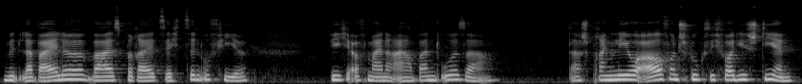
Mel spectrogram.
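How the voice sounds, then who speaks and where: A woman narrates a children's adventure story as an audiobook. Her delivery is clear and suited to storytelling. Her voice sits at a middle pitch and sounds mellow and warm. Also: fairly even intonation, normal speed.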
